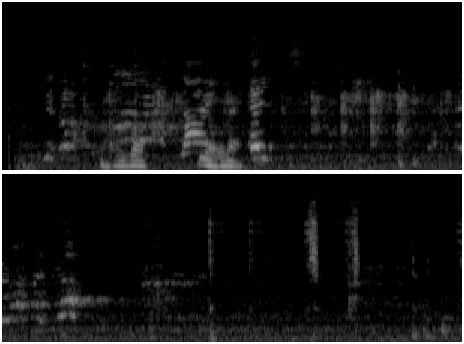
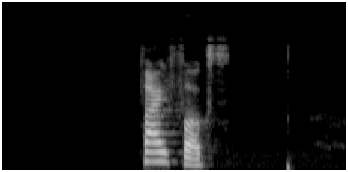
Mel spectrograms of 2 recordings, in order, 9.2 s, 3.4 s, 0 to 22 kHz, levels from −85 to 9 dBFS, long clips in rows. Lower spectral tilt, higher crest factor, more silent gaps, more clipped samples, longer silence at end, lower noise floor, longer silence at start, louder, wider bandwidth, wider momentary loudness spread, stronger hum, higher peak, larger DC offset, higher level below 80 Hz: about the same, -5 dB/octave vs -4 dB/octave; about the same, 22 dB vs 22 dB; neither; neither; second, 0 s vs 1.25 s; second, -65 dBFS vs -79 dBFS; second, 0.15 s vs 1.4 s; second, -45 LUFS vs -18 LUFS; first, 11.5 kHz vs 9.4 kHz; first, 25 LU vs 18 LU; neither; second, -24 dBFS vs -2 dBFS; neither; second, -68 dBFS vs -60 dBFS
